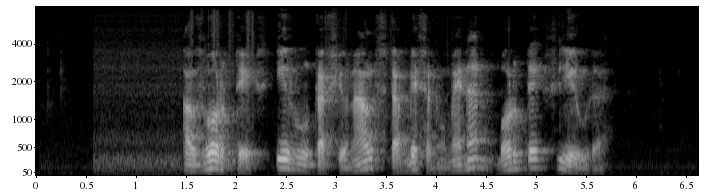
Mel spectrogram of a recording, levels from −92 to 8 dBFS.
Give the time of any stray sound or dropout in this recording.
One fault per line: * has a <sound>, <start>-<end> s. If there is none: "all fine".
all fine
